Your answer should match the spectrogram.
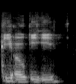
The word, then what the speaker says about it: POEE: POE, pronounced POEE, is an acronym for the Paratheo and Metaphysic Code of Eris Esoteric.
